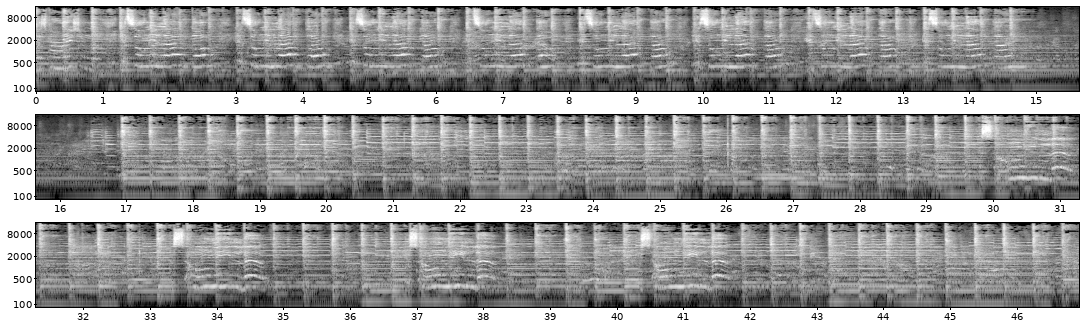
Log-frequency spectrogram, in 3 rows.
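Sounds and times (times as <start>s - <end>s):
fiddle with sliding notes: 0.0s - 46.9s
strummed acoustic guitar: 0.0s - 46.9s.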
